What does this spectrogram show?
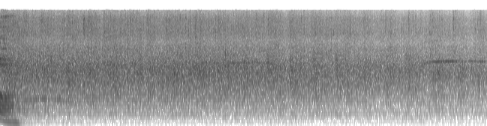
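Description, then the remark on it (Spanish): A church audience applauds for the Lord during a sermon, a dense wash of clapping that stays loud and even throughout, starting right at the top after a brief falling voice fragment and easing slightly toward the end. “Dele fuerte ese aplauso al Señor.”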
